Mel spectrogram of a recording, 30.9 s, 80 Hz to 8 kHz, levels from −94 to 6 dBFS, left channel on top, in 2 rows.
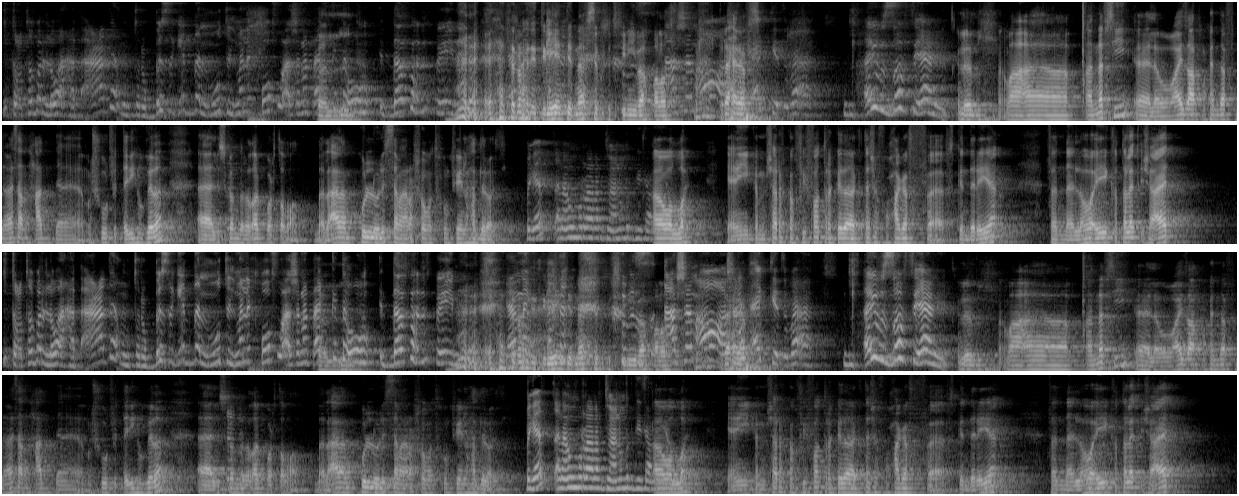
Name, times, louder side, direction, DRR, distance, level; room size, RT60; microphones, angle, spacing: voice 1, 0.0-10.1 10.5-11.8 18.2-18.5 22.0-24.0, right 7 dB, 60° right, 15 dB, 0.4 m, -36 dB
voice 2, 3.9-4.4 5.6-7.5 7.7-8.3 8.7-9.4 11.9-21.6 23.6-24.0 24.5-27.9 28.5-30.0, left 5 dB, 70° left, 12 dB, 0.5 m, -31 dB
11.5 x 4.9 x 6.0 m, 1.2 s
head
